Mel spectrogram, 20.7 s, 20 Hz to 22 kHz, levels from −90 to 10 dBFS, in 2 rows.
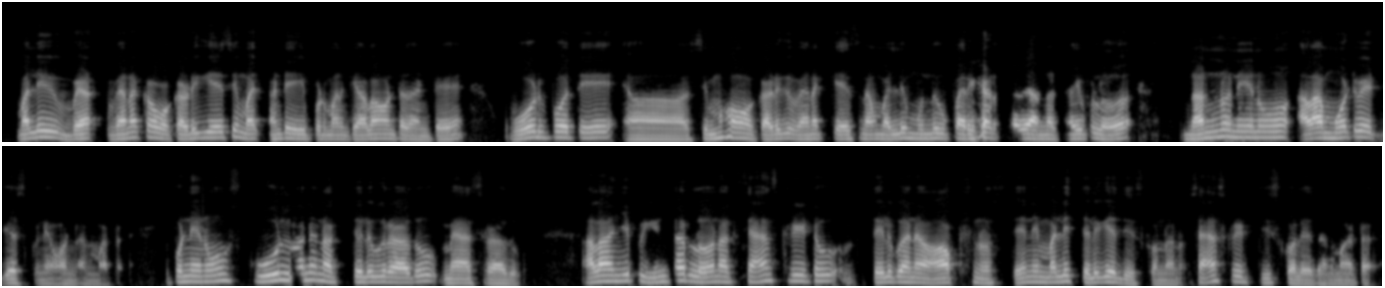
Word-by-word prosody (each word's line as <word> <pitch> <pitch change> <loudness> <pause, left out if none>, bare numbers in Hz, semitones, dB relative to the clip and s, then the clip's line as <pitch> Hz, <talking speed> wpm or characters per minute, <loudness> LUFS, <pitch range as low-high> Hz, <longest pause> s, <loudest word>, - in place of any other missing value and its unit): మళ్ళీ 155 +7 +4 0.2
వె 130 - +7 0.2
వెనక 155 +5 +3 0.2
ఒక - - -10
అడుగేసి, 155 +6 -1
మయ్ 130 0 +2
అంటే, 140 +3 -1
ఇప్పుడు 120 0 -7
మనకెలా 115 +2 0
ఉంటదంటే, 105 -4 -3 0.6
ఓడిపోతే 160 -1 +2 0.3
ఆహ్, 105 -1 0
సింహం 150 +4 +1
ఒక 120 - -10
అడుగు 135 +2 -2
వెనక్కేసినా, 120 0 -2
మళ్ళీ 125 +5 0
ముందుకు 135 +1 -2
పరిగెడతది 130 +1 +3
అన్న 120 0 -2
టైపులో, 125 -1 0 0.6
నన్ను 160 +9 +4
నేను 160 0 0 0.3
అలా 145 - +9
మోటివేట్ 160 +1 0
జేసుకునేవాడిననమాట. 95 -5 -7 0.4
ఇప్పుడు 155 +6 -2
నేను 155 0 0 0.2
స్కూల్‍లోనే 190 +4 +1
నాకు 145 - 0
తెలుగు 150 +1 0
రాదు, 135 +4 +4 0.2
మ్యాథ్స్ 115 -1 -1
రాదు. 100 -3 -1 0.6
అలా 165 - +8
అని 170 - -3
జెప్పి 175 -3 -4
ఇంటర్‍లో 155 -2 +2
నాకు 145 -1 -1
శాన్స్క్రీటు, 175 +1 -2 0.4
తెలుగు 150 +2 +1
అనే 135 -2 +2 0.2
ఆప్షన్ 130 -1 -2
వస్తే 120 +1 -9
నేను 150 -1 -4
మళ్ళీ 160 +3 0
తెలుగే 145 +2 +1
దీసుకున్నాను. 95 -2 -10
శాన్స్క్రీట్ 155 -4 -3
తీసుకోలేదనమాట. 95 -5 -6
135 Hz, 145 wpm, -23 LUFS, 115-155 Hz, 0.6 s, అలా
